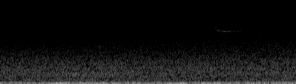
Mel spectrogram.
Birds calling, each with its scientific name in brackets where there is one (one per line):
Red-winged Blackbird (Agelaius phoeniceus)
